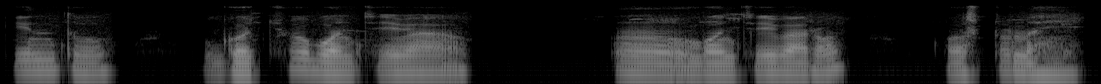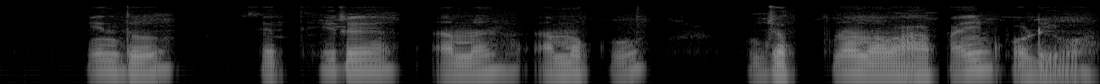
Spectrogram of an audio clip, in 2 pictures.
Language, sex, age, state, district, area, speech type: Odia, male, 30-45, Odisha, Mayurbhanj, rural, spontaneous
